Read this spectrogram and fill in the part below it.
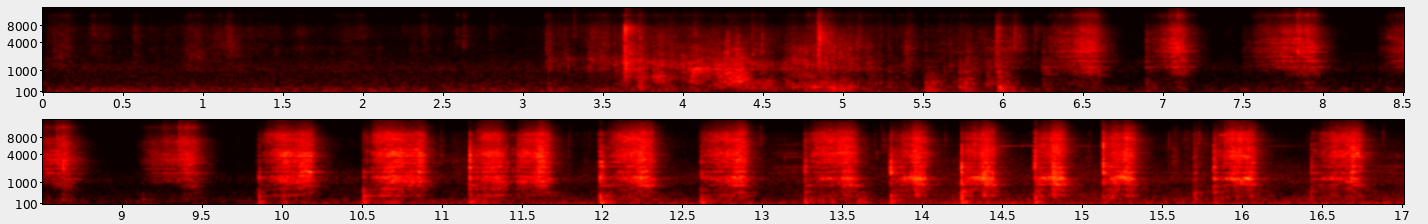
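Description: A wire brush scraping wood out of an axe, a near, rasping stroke repeated in a fast, steady rhythm of loud scrubbing bursts after a few quieter rubs.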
